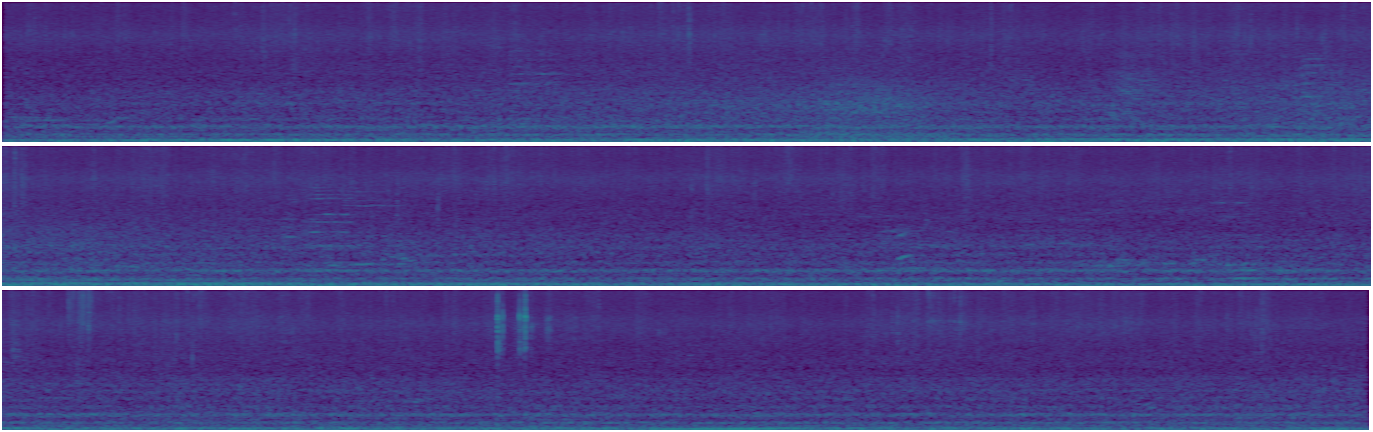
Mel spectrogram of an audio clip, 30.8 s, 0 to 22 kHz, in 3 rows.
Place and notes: Isny im Allgäu: Hunderte von Bienen im Efeu einer Garagenbegrünung
13. August 2009, 17:25: Hunderte von Bienen hatten sich im Efeu einer Garagenbegrünung versammelt und summten um die Wette. Keine Ahnung, was die da suchten ...
Deutschland, 13 August 2009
